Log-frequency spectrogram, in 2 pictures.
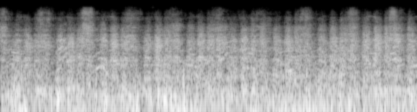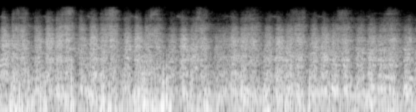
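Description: Steam-hauled passenger train running steadily on a curve: the rumble and clatter of the coaches' wheels on the rails, heard from aboard one of the cars.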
